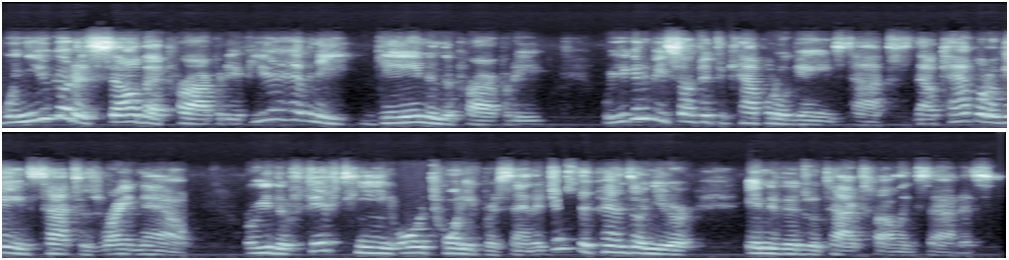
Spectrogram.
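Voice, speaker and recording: Fairly high-pitched with a dark, mellow tone, a man with an American accent talks at a fairly quick pace and swings his pitch very widely. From New Orleans, US South. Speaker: real estate exchange specialist. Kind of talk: interview on a live show. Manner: hesitant fillers.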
